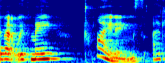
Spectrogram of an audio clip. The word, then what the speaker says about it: Twinings: I've heard it said as Twinings before. It's actually Twinings. So try and say that with me, Twinings.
